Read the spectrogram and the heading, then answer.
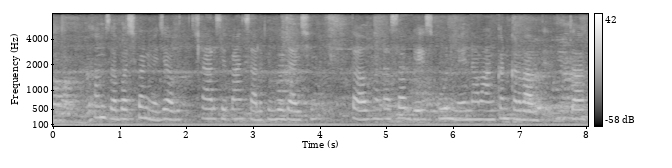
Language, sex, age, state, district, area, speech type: Maithili, female, 30-45, Bihar, Sitamarhi, rural, spontaneous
